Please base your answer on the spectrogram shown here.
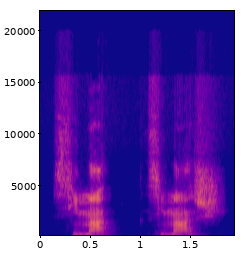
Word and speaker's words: Simaxis: Si scrive Simaxis, ma si legge Simash. Non lo so leggere, raga. Facciamo che non parlo sardo e si dice comunque Simaxis, facciamo così. Simasgis, non lo so pronunciare.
